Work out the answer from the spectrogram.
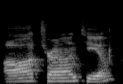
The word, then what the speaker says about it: Atrantil: That's how you got to pronounce it, Atrantil.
